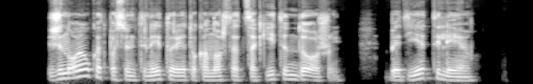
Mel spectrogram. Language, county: Lithuanian, Klaipėda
